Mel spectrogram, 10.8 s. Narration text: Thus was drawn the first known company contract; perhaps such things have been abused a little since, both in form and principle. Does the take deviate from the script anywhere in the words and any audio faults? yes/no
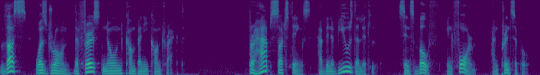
no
